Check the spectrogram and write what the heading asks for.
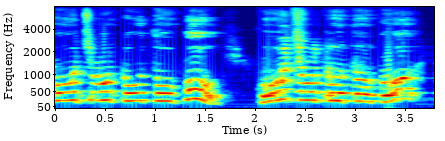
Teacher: कु से कंठ चू से तालू टू से मुर्दा त से दंता और पु से ओष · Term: उच्चारण स्थान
